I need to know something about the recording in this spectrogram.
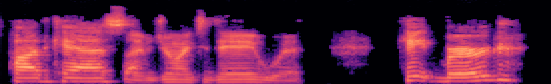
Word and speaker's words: Kate Berg: I'm joined today with Kate Berg, correct? I'm pronouncing that right? Mm-hmm. No weird pronunciation there.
